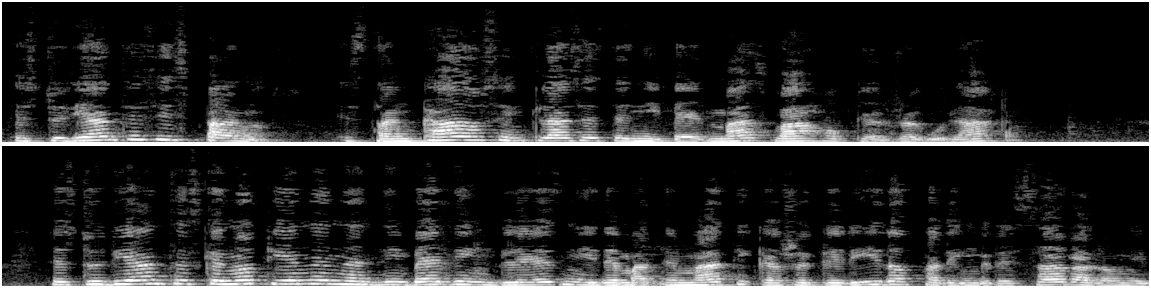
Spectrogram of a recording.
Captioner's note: speaking spanish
